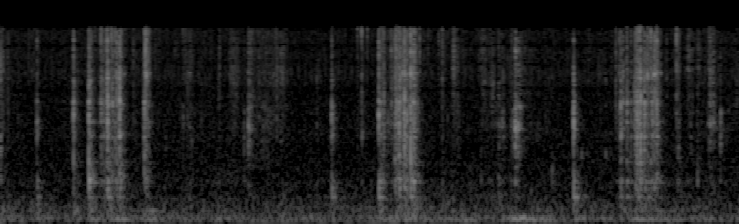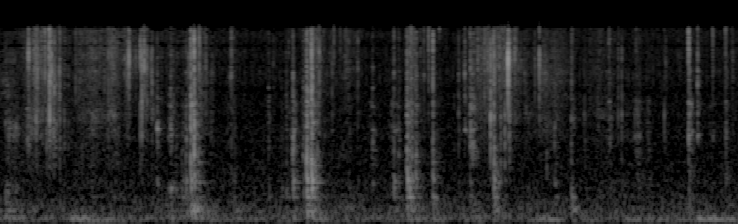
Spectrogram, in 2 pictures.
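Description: A solid orange bar of soap is cut into thin strips with a small metal blade, with a pile of shavings beside it. Quiet, bright scraping and crisp crumbly crackles come in short bursts, with no ring after each cut.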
